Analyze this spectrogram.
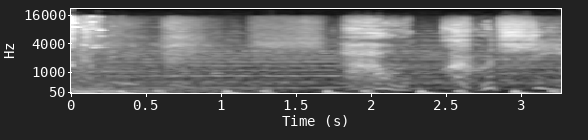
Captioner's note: breathing; heart beating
